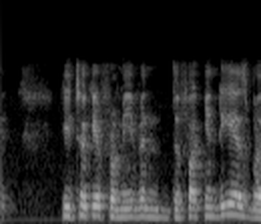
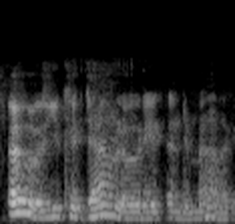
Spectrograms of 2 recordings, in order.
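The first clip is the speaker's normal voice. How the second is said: slow, lower, boring gamer-news voice; mock professional presenter; 4 semitones lower than usual. Podcaster mocking game news videos, slow and professional. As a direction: imitate an overly professional video host, slowly. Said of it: "you're all professional".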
